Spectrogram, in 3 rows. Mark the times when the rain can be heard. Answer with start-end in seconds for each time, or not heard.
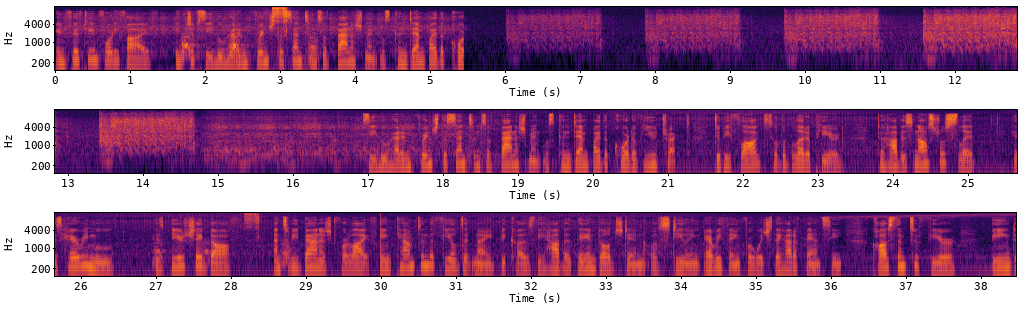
not heard.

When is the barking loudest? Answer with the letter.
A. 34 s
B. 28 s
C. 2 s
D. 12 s
C.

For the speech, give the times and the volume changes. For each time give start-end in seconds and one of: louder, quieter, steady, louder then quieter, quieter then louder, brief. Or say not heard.
0.0-5.5 steady
16.9-38.4 steady.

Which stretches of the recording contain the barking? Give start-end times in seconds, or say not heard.
1.6-3.5, 26.9-28.9.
